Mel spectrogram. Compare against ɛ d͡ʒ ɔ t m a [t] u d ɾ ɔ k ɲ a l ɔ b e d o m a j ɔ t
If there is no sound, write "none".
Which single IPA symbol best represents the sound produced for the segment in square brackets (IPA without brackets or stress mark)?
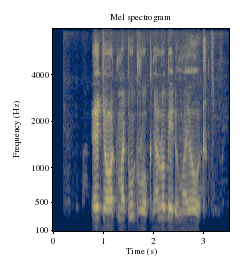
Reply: t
